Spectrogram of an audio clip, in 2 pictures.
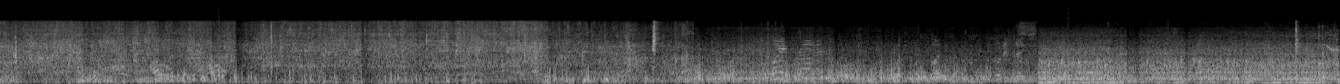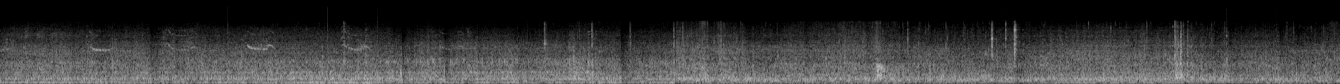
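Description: Steady wind noise on the microphone, rising and falling as the camera moves about.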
